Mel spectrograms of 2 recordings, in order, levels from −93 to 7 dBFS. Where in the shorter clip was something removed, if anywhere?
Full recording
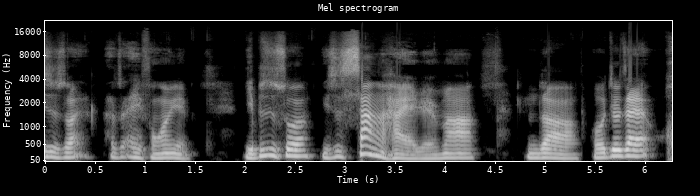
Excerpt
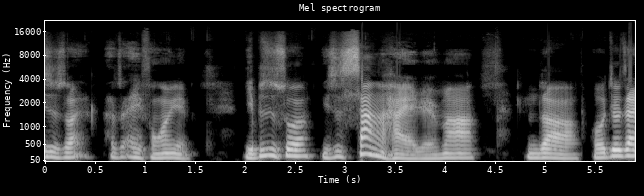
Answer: none

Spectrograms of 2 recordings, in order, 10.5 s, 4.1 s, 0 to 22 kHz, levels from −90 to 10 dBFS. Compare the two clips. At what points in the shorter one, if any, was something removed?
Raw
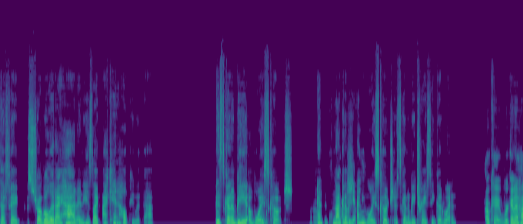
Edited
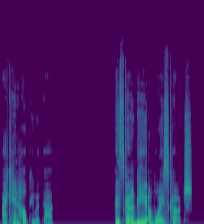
none

